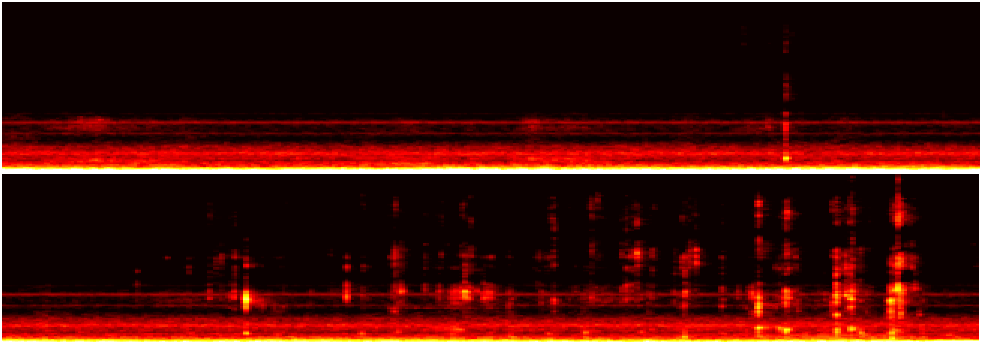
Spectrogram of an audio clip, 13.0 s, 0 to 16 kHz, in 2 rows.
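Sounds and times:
steady low hum: 0.0 - 13.0
chewing gummy candy: 7.4 - 13.0.

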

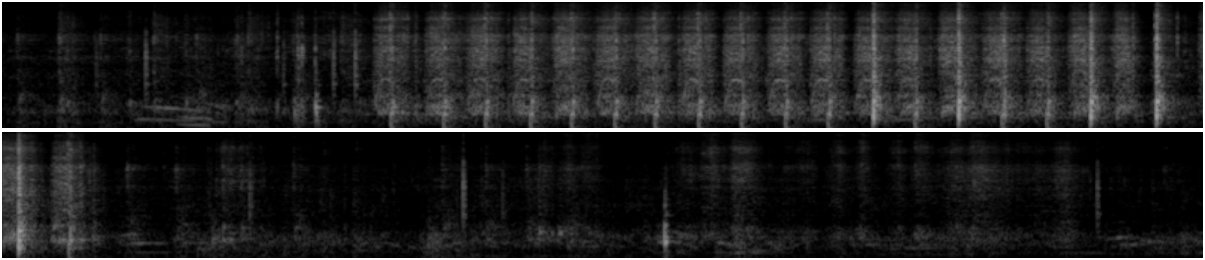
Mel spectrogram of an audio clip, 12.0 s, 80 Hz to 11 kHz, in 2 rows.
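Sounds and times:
airsoft gunfire: 1.7 - 6.5.

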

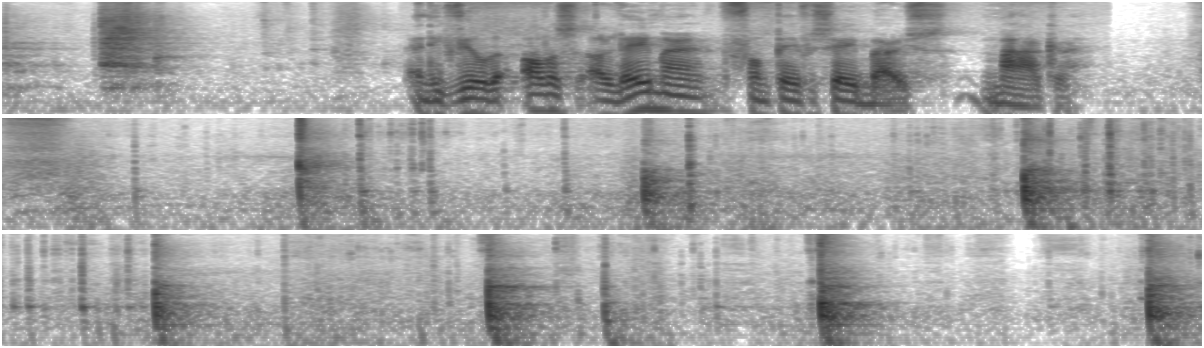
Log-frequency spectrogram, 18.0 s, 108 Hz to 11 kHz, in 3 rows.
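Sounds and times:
plastic tubing knocking: 11.0 - 15.4.

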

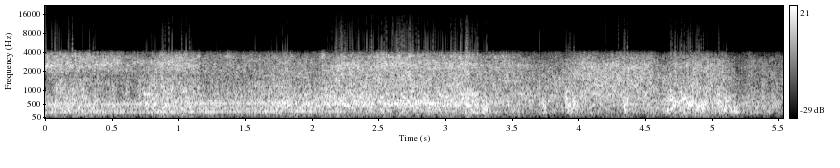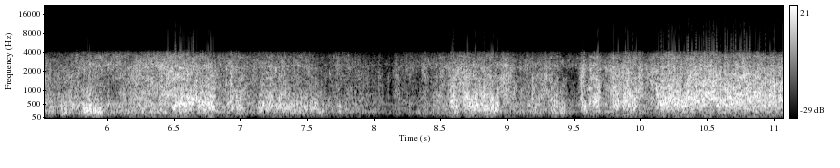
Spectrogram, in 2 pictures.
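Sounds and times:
motorcycle engine: 0.0 - 11.0
wind rush on microphone: 0.0 - 11.0.

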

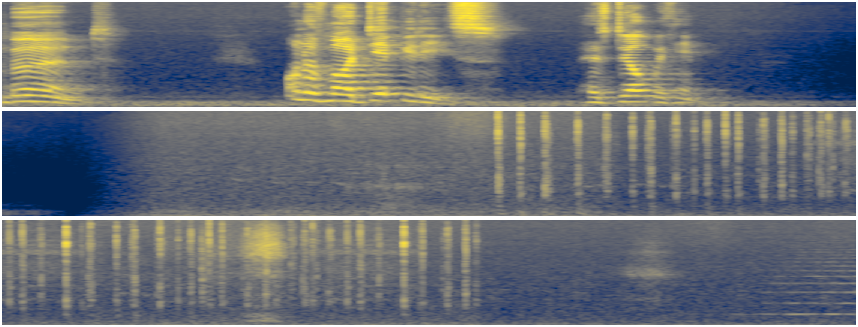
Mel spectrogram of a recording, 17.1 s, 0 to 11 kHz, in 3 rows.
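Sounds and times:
typing on keyboard: 9.0 - 14.6.

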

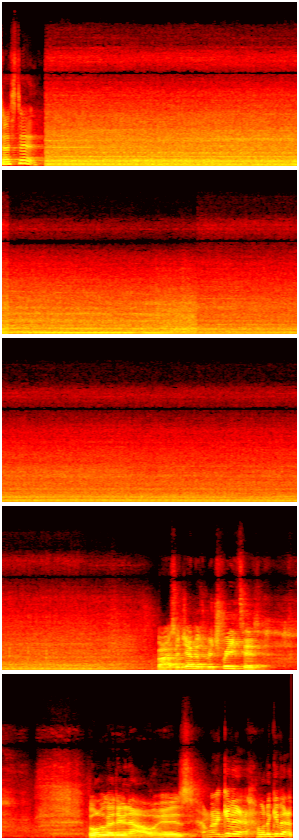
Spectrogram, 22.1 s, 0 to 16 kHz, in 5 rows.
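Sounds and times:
forklift engine running: 0.7 - 15.8.

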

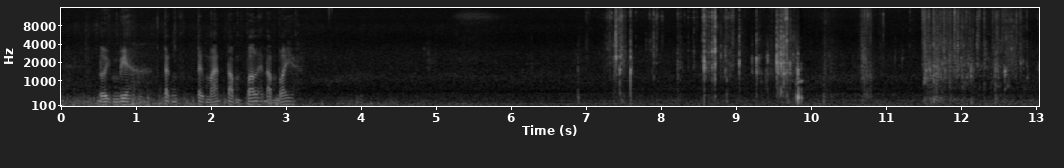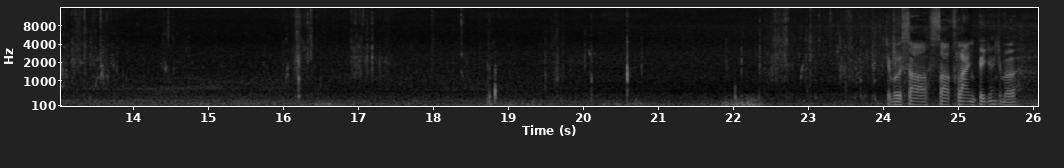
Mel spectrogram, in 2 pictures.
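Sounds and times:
water splashing and sloshing: 7.2 - 14.9, 15.7 - 17.4, 22.3 - 24.7.

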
